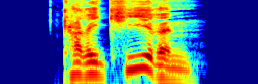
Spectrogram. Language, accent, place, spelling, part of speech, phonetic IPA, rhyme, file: German, Germany, Berlin, karikieren, verb, [kaʁiˈkiːʁən], -iːʁən, De-karikieren.ogg
- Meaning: to caricature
